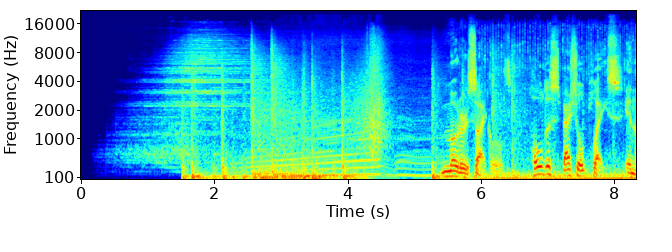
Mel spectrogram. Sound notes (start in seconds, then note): 1.6 bike revving; 1.6 upbeat music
